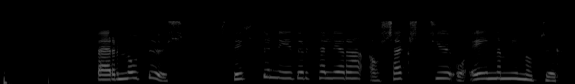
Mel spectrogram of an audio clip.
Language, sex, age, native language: Icelandic, female, 20-29, Icelandic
